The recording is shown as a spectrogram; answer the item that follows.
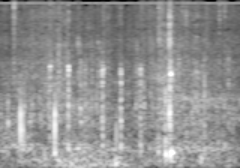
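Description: Books and binders being shifted by hand on a shelf: a run of soft, irregular taps and light rustles.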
